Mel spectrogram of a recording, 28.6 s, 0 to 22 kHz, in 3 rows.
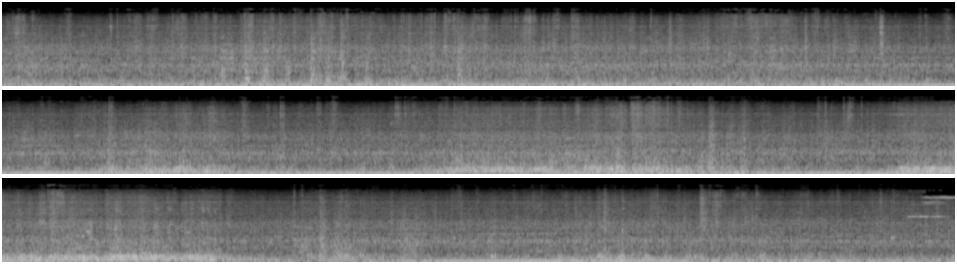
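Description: Running noise heard inside the driver's cab of a 221 series electric train: a steady rumble of wheels on rail with a faint steady tone. The noise swells twice in the second half.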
